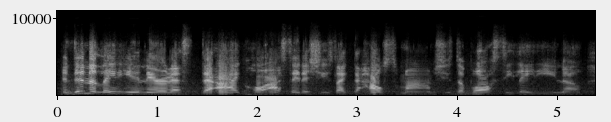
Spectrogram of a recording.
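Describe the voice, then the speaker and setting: A woman's voice: lowish voice, fairly quick, gravelly, lo-fi sound, a crowd in the background. A woman livestreaming from her car while driving, venting in a blunt, rambling, talkative way that circles back and repeats itself. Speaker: livestreaming vlogger.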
